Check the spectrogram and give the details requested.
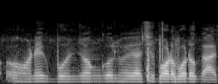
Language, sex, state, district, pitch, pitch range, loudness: Bengali, male, West Bengal, Malda, 130 Hz, 130-135 Hz, -19 LUFS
